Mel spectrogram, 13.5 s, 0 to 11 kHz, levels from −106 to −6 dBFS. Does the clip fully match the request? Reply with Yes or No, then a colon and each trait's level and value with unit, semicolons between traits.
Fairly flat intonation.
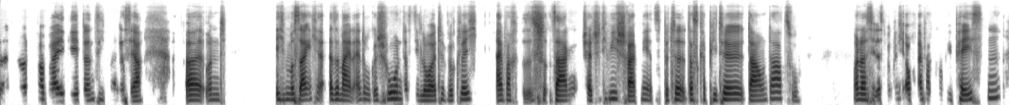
Yes: narrow, 2.3 semitones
